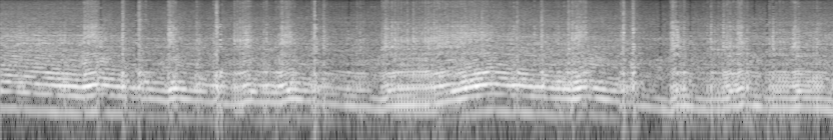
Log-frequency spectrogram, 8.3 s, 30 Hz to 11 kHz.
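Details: Golf cart with a Yamaha 440 snowmobile engine, revived after sitting, no air cleaner: runs rough with wandering sagging pitch; stays running only on choke and won't rev, seemingly running rich.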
